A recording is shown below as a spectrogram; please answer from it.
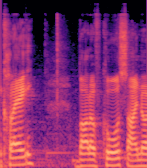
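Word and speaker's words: Klee: thing with Tara Talia clear is the one I slip up on all the time if you go through my videos you'll see I say Cleo clay and there's like no consistency there I am still kind of trying to get used to saying clay but of course I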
